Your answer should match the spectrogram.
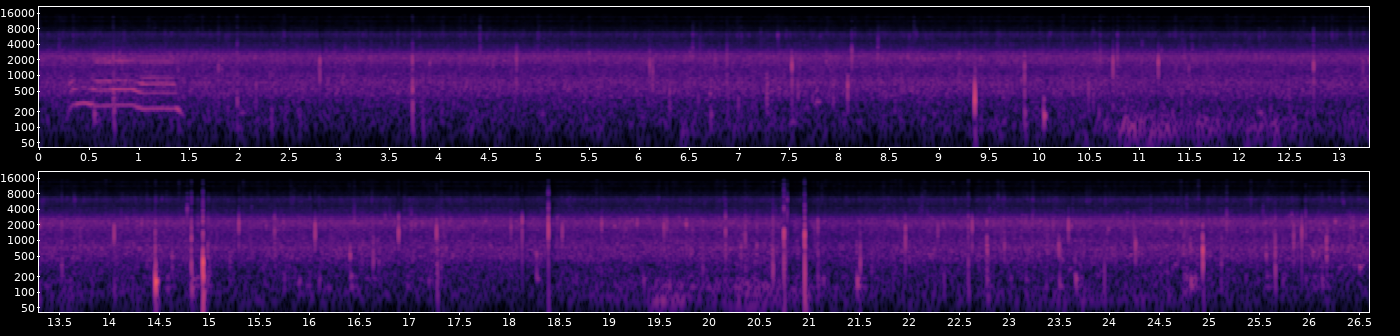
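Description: Heavy tropical rain falling on a river's surface: a steady hiss with many sharp drop impacts scattered throughout.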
